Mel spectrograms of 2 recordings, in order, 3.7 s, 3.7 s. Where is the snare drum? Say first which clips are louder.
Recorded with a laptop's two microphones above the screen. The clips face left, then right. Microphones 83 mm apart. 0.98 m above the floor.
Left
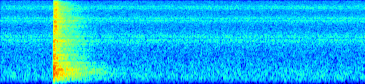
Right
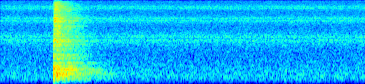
Left 8 dB; 85° left, 1.9 m.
